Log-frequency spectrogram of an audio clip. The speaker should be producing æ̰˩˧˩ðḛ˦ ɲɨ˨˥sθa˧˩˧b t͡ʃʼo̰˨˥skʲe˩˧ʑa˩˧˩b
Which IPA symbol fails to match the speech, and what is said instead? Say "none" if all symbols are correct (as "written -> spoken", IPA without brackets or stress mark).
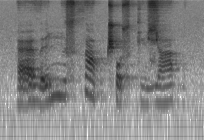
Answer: none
